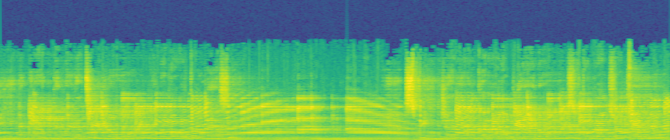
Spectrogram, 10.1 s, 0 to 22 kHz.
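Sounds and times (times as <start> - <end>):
electric guitar: 0.0 - 10.0
live band playing: 0.0 - 10.0.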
